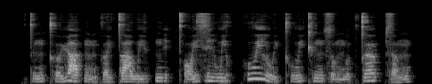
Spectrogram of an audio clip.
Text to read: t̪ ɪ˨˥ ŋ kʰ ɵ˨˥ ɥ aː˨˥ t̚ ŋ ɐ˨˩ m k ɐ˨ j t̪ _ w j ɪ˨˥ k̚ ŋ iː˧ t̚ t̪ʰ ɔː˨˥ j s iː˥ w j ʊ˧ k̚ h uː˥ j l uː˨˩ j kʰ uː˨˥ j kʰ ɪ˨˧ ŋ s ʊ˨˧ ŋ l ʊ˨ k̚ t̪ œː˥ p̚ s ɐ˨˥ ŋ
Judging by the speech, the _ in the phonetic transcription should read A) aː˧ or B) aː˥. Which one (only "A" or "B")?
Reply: A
